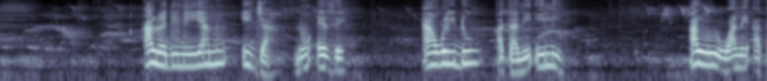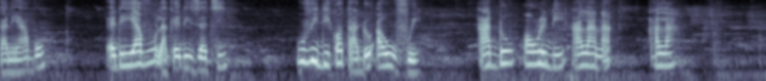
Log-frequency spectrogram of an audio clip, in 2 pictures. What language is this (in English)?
Ikposo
